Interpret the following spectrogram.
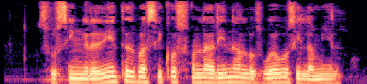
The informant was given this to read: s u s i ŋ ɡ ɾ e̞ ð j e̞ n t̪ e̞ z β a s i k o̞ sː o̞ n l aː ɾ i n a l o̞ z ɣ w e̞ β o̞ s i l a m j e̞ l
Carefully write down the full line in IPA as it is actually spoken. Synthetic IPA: s u s i ŋ ɡ ɾ e̞ ð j e̞ n t̪ e̞ z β a s i k o̞ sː o̞ n l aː ɾ i n a l o̞ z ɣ w e̞ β o̞ s i l a m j e̞ l

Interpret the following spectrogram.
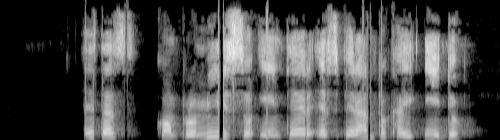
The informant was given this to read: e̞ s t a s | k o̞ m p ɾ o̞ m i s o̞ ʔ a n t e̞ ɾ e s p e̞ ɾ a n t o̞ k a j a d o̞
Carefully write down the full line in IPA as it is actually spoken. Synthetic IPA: e̞ s t a s | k o̞ m p ɾ o̞ m i s o̞ ʔ i n t e̞ ɾ e s p e̞ ɾ a n t o̞ k a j i d o̞

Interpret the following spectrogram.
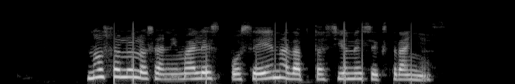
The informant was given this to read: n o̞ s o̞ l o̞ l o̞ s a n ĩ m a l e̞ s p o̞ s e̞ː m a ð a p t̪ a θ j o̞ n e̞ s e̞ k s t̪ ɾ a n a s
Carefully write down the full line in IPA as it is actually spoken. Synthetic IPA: n o̞ s o̞ l o̞ l o̞ s a n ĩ m a l e̞ s p o̞ s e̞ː n a ð a p t̪ a s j o̞ n e̞ s e̞ k s t̪ ɾ a ɲ a s

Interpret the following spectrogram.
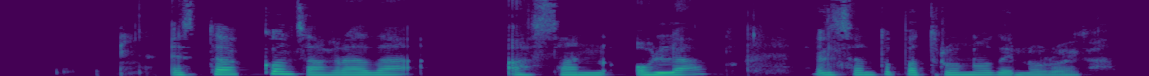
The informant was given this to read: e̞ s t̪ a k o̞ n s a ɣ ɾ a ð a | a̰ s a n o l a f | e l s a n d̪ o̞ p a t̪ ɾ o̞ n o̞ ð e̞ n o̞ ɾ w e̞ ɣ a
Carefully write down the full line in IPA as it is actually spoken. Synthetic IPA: e̞ s t̪ a k o̞ n s a ɣ ɾ a ð a | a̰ s a n o l a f | e l s a n t̪ o̞ p a t̪ ɾ o̞ n o̞ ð e̞ n o̞ ɾ w e̞ ɣ a

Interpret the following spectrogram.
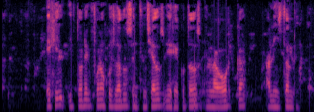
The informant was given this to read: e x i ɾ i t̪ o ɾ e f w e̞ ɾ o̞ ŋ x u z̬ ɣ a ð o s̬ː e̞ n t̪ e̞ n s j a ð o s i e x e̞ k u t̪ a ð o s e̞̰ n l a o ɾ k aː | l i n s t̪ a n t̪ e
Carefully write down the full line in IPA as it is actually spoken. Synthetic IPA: e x i l i t̪ o ɾ e f w e̞ ɾ o̞ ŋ x u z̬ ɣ a ð o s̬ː e̞ n t̪ e̞ n s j a ð o s i e x e̞ k u t̪ a ð o s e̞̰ n l a o ɾ k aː | l i n s t̪ a n t̪ e

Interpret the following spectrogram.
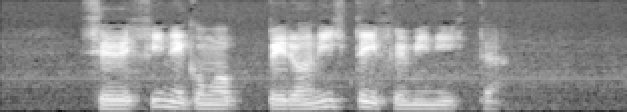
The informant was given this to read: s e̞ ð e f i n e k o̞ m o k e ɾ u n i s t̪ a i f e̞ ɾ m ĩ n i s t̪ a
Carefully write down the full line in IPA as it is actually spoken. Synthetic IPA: s e̞ ð e f i n e k o̞ m o p e ɾ o n i s t̪ a i f e̞ m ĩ n i s t̪ a

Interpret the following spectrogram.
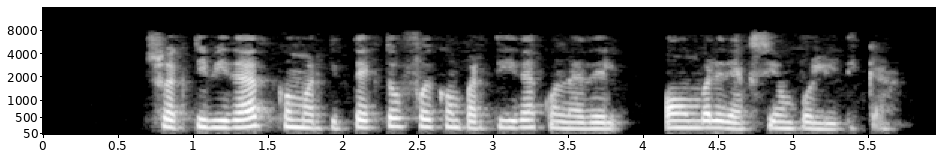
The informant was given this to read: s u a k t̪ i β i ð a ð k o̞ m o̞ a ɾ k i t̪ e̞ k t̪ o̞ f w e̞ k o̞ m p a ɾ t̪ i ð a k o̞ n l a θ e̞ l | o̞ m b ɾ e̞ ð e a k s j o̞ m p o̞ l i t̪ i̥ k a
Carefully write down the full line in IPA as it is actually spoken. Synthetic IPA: s u a k t̪ i β i ð a ð k o̞ m o̞ a ɾ k i t̪ e̞ k t̪ o̞ f w e̞ k o̞ m p a ɾ t̪ i ð a k o̞ n l a ð e̞ l | o̞ m b ɾ e̞ ð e a k s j o̞ m p o̞ l i t̪ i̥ k a

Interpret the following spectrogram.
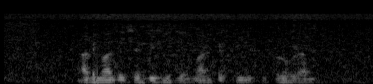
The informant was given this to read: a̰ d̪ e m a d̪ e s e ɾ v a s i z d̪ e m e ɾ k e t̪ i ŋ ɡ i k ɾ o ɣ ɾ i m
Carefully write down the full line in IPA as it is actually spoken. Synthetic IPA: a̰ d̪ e m a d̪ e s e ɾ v i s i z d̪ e m a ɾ k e t̪ i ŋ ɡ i p ɾ o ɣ ɾ a m

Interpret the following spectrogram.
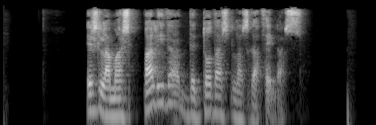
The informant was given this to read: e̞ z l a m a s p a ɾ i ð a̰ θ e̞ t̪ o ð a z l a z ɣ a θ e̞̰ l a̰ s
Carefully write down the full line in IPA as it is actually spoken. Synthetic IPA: e̞ z l a m a s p a l i ð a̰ ð e̞ t̪ o ð a z l a z ɣ a θ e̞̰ l a̰ s

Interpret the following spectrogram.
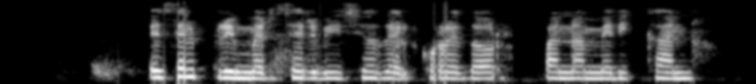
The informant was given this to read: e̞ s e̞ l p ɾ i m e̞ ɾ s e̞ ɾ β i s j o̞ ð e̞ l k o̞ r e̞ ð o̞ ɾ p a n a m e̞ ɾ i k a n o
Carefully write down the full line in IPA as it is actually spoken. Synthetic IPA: e̞ s e̞ l p ɾ i m e̞ ɾ s e̞ ɾ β i s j o̞ ð e̞ l k o̞ r e̞ ð o̞ ɾ p a n a m e̞ ɾ i k a n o

